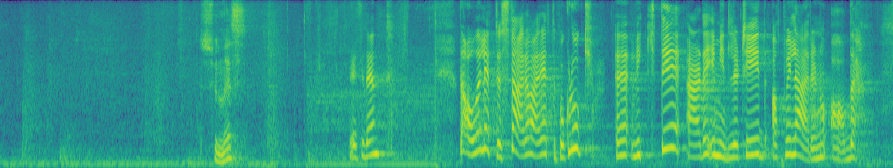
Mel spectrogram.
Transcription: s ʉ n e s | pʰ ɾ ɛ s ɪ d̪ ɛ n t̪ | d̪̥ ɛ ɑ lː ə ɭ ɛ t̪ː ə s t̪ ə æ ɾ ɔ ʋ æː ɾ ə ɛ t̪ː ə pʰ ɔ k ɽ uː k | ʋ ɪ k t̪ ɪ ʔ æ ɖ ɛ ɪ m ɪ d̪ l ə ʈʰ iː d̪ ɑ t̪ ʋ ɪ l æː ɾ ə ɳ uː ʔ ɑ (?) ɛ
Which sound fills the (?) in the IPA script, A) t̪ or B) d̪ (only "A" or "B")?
B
